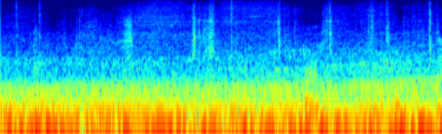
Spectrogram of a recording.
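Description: Electric car driving on pavement on tires without foam inserts, heard from inside as a steady low tire-and-road rumble with a faint high hiss, continuous and fairly loud, with no talking.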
